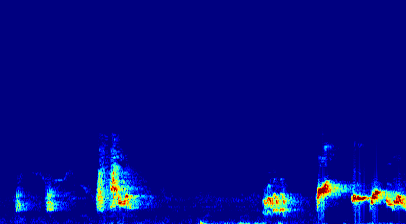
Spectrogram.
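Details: Red-whiskered bulbul calling its flock: scattered soft chirps and a buzzy note, a light rustle, then a loud bright whistled phrase that slurs downward.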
